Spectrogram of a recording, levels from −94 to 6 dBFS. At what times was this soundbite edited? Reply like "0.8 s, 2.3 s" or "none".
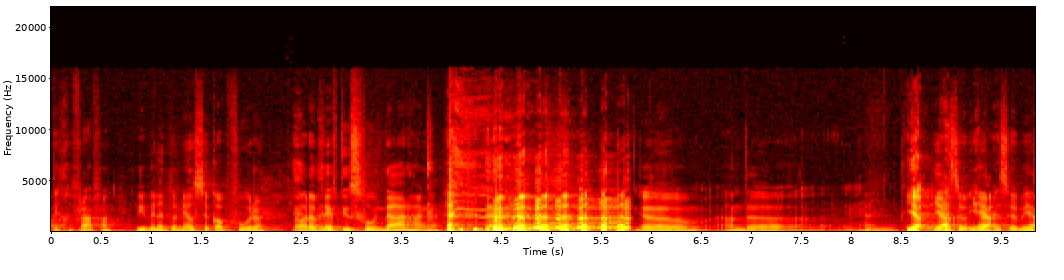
2.4 s, 5.8 s, 8.5 s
